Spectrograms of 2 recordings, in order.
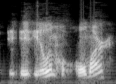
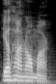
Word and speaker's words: Ilhan Omar: That lady congressman, how do you pronounce her name? Ilhan Omar? Yeah, Ilhan Omar.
